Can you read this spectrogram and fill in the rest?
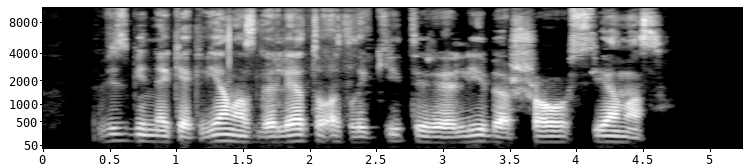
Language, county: Lithuanian, Šiauliai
